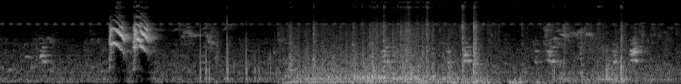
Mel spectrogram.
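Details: Green ringneck parrot giving two quick harsh, shrill screeches about a second in, then quieter faint chirps over a rumbling background of low noise.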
